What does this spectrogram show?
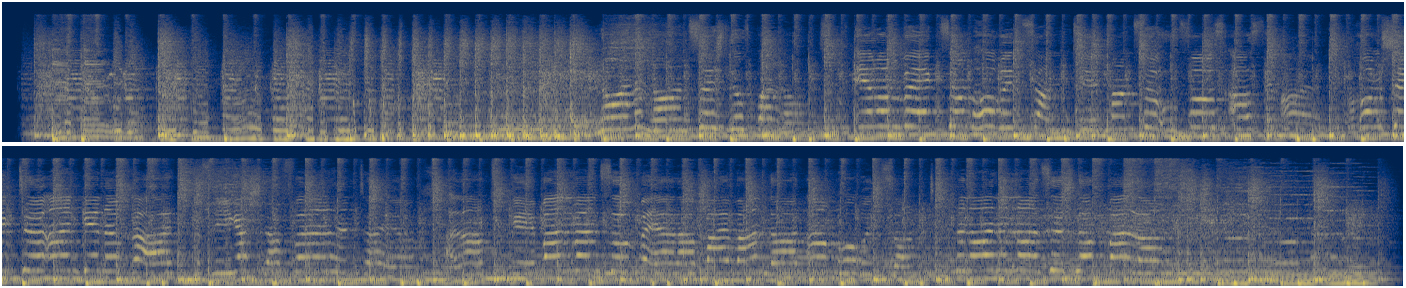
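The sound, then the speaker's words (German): An old full-band song plays on its own for nearly half a minute, dense and steady in loudness, with melodic lines running over a continuous rhythmic backing and no one talking over it. “Da habe ich einen Song aus alter Zeit, der irgendwie dazu passt. Hört mal rein.”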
